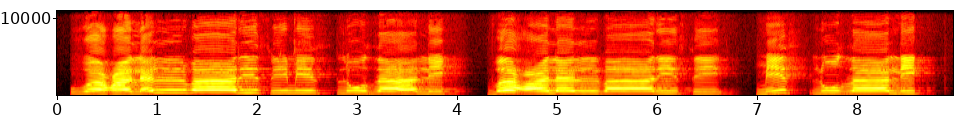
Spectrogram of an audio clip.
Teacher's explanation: सीटी की आवाज़ कहीं भी नहीं आ रही · रा को हम बारीक रख रहे, क्यों? क्योंकि इसके नीचे ज़ेर है। वा को खींच रहे क्योंकि अलिफ मद्दा का कायदा है।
